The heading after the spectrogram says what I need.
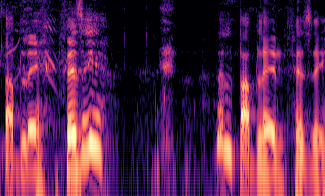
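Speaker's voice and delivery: horrible put-on British accent. Offered tea in a role-play, answering how they like their gum: bad fake British accent. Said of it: "my accent's horrible".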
